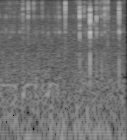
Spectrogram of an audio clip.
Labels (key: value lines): label: ambient
recorder: HydroMoth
